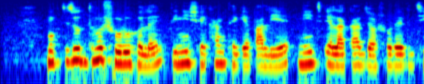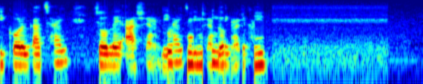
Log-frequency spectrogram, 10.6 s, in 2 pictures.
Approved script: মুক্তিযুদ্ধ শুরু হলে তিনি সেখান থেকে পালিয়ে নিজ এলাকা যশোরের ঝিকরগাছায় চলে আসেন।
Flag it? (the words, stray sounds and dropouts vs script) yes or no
yes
